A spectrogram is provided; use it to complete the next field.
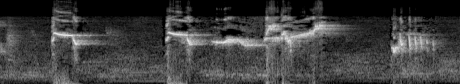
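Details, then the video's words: Oriental magpie-robin song in 'gacor' style: a few separate loud phrases, each a sharp attack followed by a sustained whistle that dips or rises, with a short rough, chattering burst near the end. "kacer gacor"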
